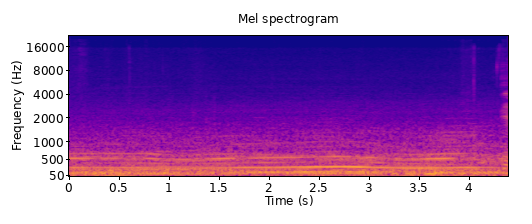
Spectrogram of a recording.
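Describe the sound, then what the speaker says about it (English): A 2024 Nissan Rogue Platinum SUV accelerates hard in first gear, its engine note holding a steady, rising drone from inside the cabin without pause. "We'll really open her up over here. First gear on the gas."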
